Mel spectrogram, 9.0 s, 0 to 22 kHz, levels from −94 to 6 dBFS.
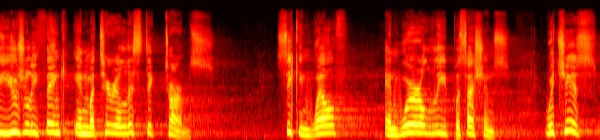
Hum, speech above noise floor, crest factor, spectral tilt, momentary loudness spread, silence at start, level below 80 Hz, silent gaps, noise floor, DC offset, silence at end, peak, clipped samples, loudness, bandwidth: none; 39 dB; 16 dB; -5 dB/octave; 16 LU; 0 s; -54 dBFS; none; -56 dBFS; under 0.1%; 0.1 s; -2 dBFS; under 0.1%; -17 LUFS; 15.5 kHz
